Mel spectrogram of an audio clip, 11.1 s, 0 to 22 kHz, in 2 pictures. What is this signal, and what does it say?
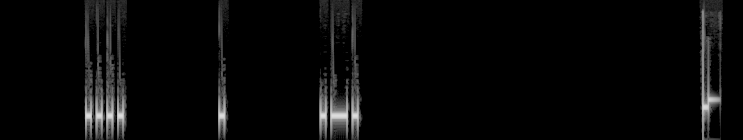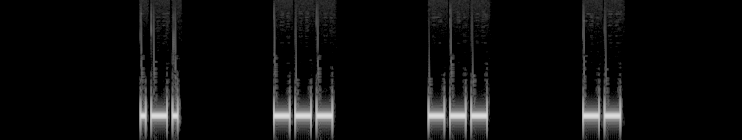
Morse code, heard as a keyed tone, about 30 wpm, spaced as for 10 wpm, 700 Hz. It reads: HER ROOM
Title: 6x Character Spacing - Top 300 Words - 30wpm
